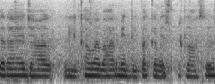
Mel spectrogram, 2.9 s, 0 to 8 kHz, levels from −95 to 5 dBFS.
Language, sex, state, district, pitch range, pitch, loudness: Hindi, female, Bihar, Katihar, 185-200 Hz, 190 Hz, -15 LUFS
